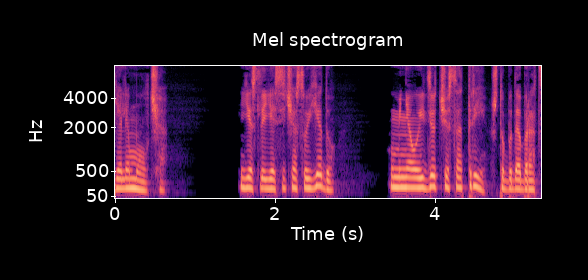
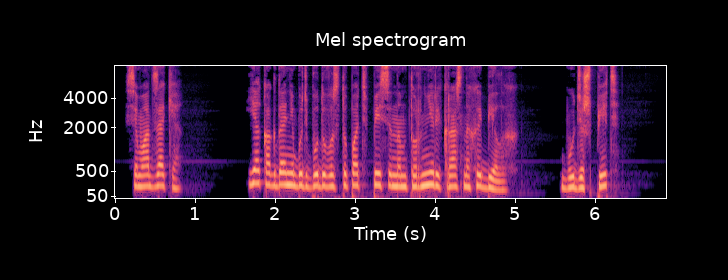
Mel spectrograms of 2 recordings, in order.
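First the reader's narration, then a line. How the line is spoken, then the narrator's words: Plain. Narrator (Russian): спросила я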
